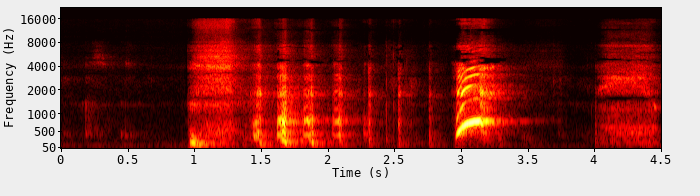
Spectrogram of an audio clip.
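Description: An older woman laughs warmly.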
